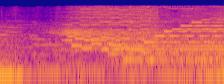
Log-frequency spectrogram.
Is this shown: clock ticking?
no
